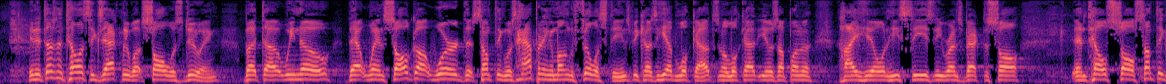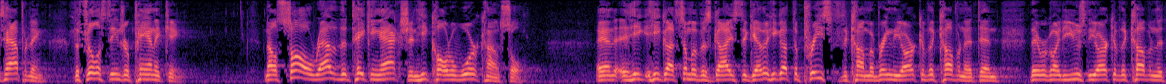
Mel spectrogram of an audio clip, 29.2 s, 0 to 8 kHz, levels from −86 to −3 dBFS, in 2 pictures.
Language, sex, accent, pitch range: English, male, American, 150-175 Hz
